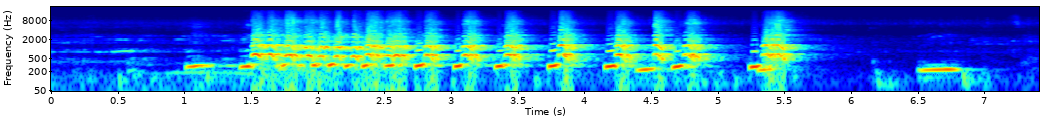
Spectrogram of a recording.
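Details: A siamang at a zoo in Alexandria gives a rapid series of loud, harsh, hooting barks that stop abruptly.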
